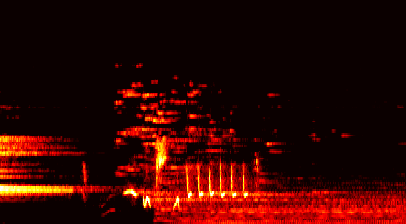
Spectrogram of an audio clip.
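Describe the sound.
A nightingale sings a quick series of bright, high chirps in rapid succession, heard over a sustained low tone.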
